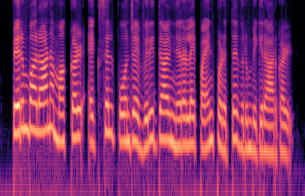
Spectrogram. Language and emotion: Tamil, neutral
